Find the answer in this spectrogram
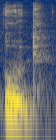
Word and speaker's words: oud: The instrument that I'm playing now is an oud, which rhymes with food, one of my favorite subjects.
